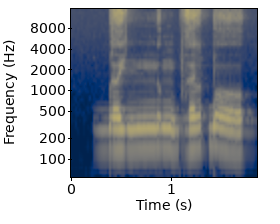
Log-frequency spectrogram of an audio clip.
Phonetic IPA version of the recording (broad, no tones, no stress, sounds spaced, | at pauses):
ɡ͡b ə j nː u ŋ bʱ ə l ɓ o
